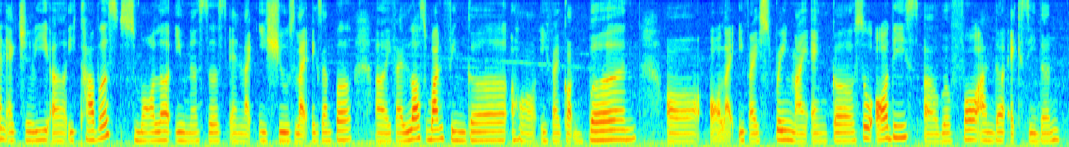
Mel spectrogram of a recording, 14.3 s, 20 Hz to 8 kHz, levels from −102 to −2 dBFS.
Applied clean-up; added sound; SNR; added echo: none; none; none; none.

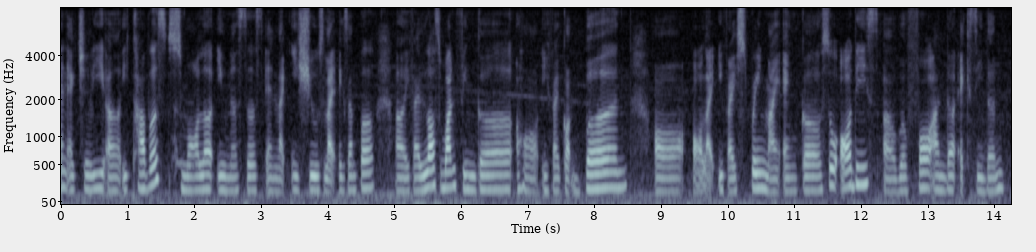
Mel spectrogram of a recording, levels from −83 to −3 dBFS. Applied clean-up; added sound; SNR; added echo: none; Dog; 17 dB; none.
